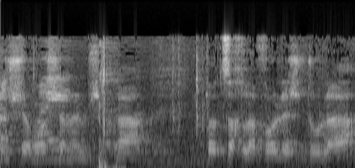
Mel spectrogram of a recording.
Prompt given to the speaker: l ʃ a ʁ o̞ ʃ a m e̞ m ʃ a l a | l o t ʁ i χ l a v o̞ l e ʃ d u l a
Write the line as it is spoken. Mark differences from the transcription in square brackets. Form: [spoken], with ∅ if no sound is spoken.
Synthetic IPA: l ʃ [e] ʁ o̞ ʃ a m e̞ m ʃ a l a | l o [t͡s] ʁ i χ l a v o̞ l e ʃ d u l a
